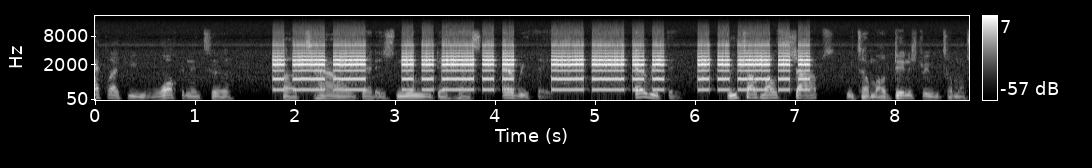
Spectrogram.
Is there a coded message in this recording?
Yes: Morse code (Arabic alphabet) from 1.7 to 7.2 s, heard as a buzzer, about 12 wpm, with speech in English. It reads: وهذه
